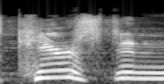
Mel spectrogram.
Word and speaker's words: Kirstjen: I will remind you, your name is Kirstjen Nielsen with a silent J.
